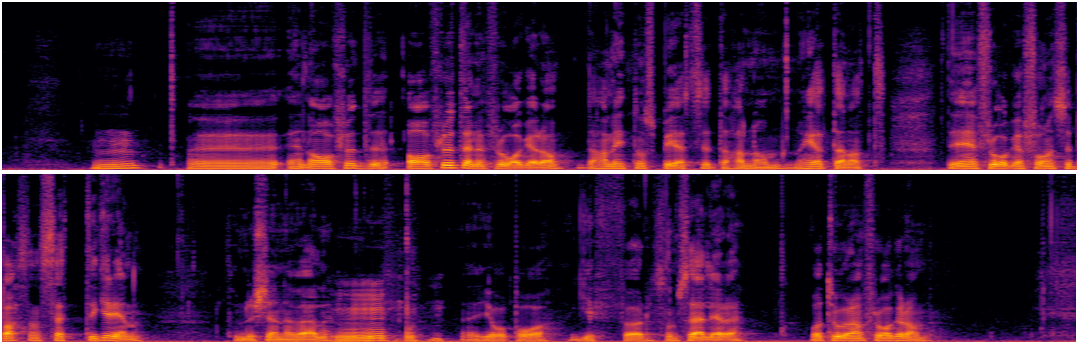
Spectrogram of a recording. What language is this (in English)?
Swedish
